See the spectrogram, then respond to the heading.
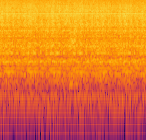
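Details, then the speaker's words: Old oil-fired boiler burner running; steady roar with constant thin whine, burner motor oiled but pump whine persists, suspected oil starvation; burner motor needs replacing. "oiled this motor that pump wine is like it's that it's like it's stopping for oil that's what that's about"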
